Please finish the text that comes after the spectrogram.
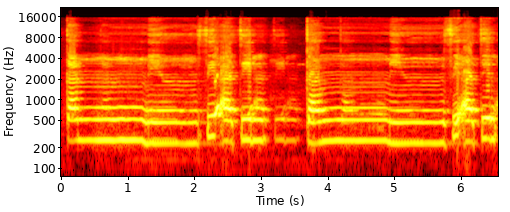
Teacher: idgham mimi ini masuk ke dalam gunnah akmal yang pernah kita bahas sebelumnya, gunnah yang paling sempurna karena di situ terdapat mim dengan mim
